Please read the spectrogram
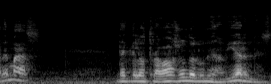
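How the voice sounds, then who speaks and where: Speaking very fast, a man uses a fairly high pitch with a dark, mellow tone. His voice is somewhat breathy. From southern Dominican Republic. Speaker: congressman; politician guest. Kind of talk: interview. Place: studio. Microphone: lapel.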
